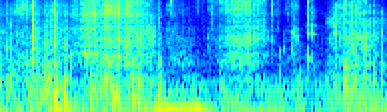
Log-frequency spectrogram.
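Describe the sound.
Sweet potato chips are eaten from a bag, with faint, irregular crinkling of the packet and crisp crunching in short scattered bursts, quiet throughout with no talk.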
